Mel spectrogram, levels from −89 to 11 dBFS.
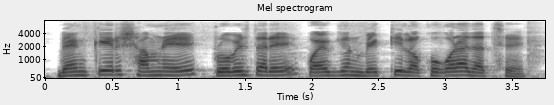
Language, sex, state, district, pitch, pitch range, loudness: Bengali, male, West Bengal, Cooch Behar, 185 Hz, 175-200 Hz, -14 LUFS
